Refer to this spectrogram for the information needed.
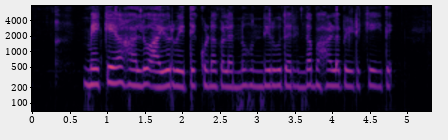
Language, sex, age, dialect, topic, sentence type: Kannada, female, 18-24, Mysore Kannada, agriculture, statement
